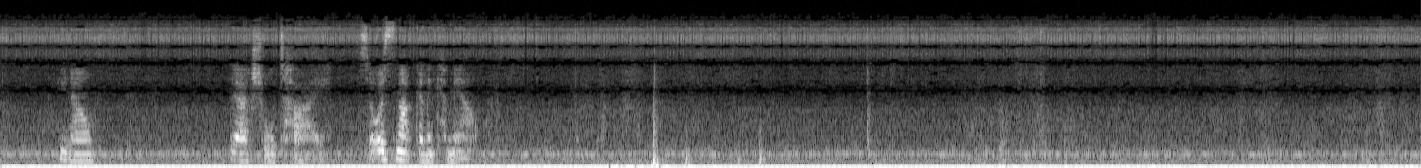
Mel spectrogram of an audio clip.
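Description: Ribbon and mesh rustle as a wreath is adjusted.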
